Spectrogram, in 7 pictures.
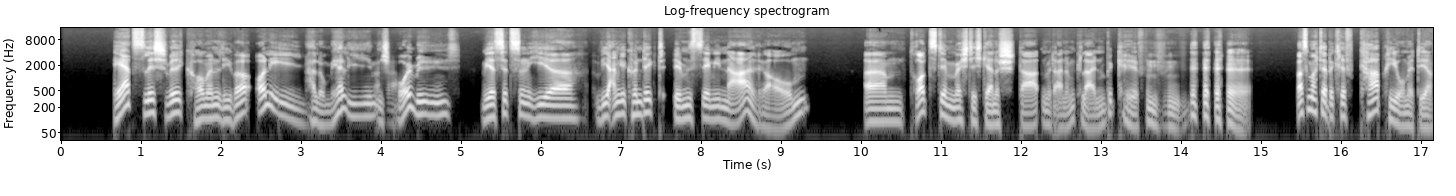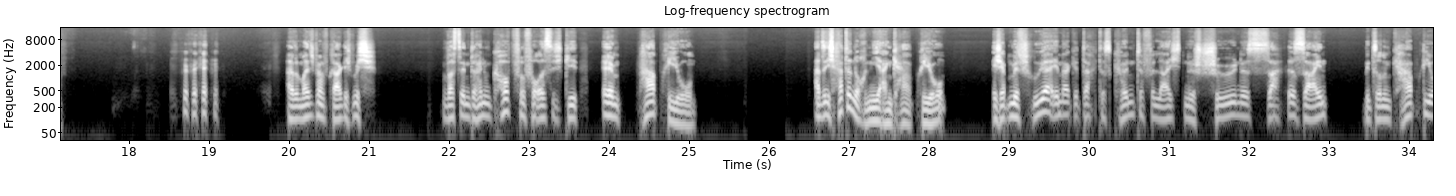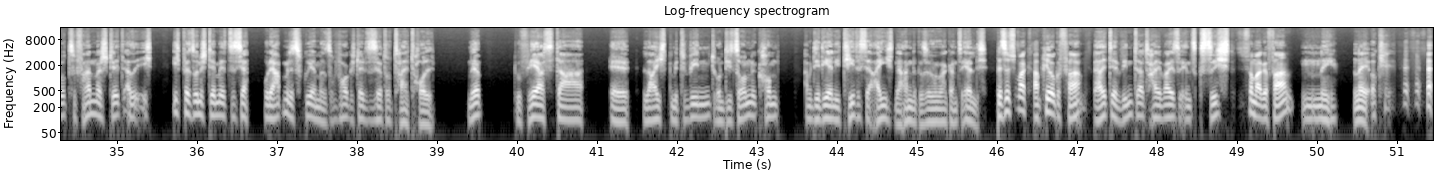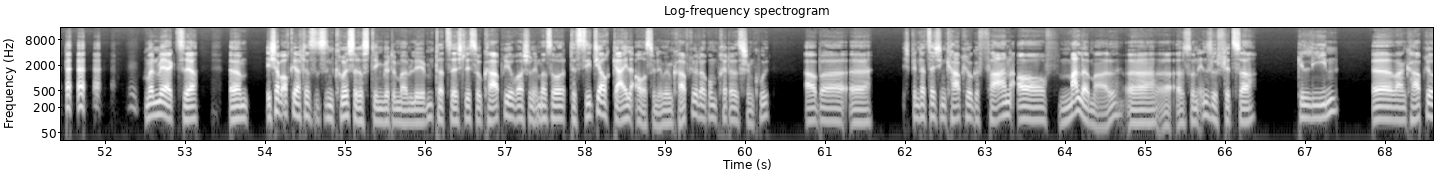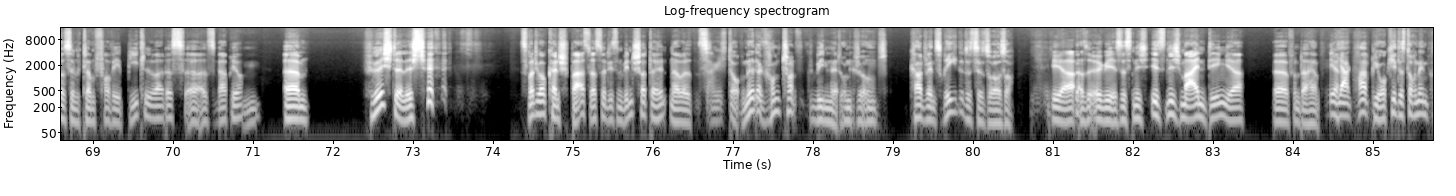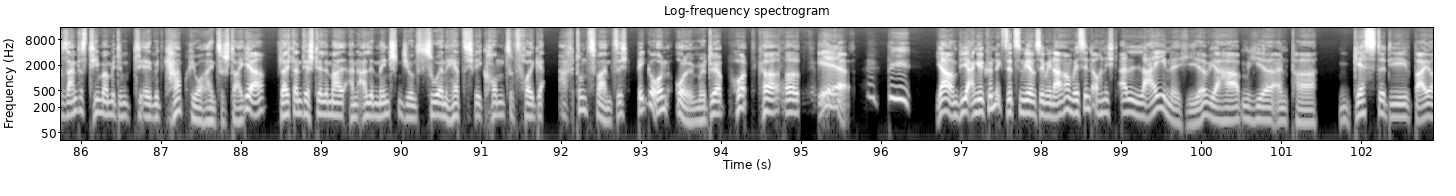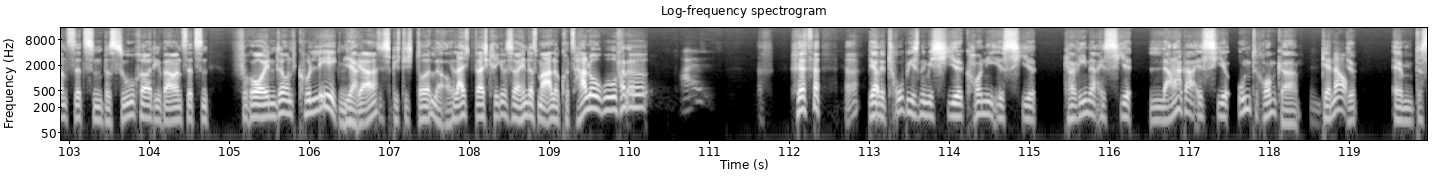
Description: Beschreibung vor 1 Jahr Achtung Spezialfolge - Wir senden aus einem Seminarraum mit zahlreichen Gästen, Kollegen und Freunden. Gemeinsam reden wir in dieser Folge über Politik, Film, Ägypten, Verschwörungstheorien und selbst Roy Black findet unerwartet seinen Platz. Neben viel Gelächter und lustigen Anekdoten wird es auch mal ernst.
